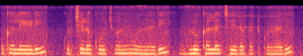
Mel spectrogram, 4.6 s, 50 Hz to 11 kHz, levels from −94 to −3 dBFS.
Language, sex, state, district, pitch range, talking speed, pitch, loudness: Telugu, female, Telangana, Mahabubabad, 205-225 Hz, 105 wpm, 220 Hz, -14 LUFS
